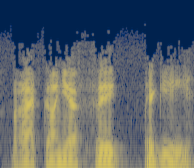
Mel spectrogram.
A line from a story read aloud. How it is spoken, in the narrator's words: someone growled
